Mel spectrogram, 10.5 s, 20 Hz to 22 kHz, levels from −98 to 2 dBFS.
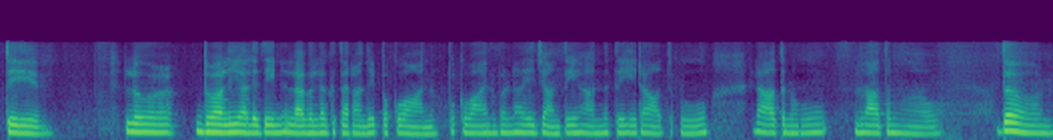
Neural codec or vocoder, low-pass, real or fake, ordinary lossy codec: codec, 16 kHz, about 1 kbps, DyCAST, with the encoder's durations; 7.2 kHz; fake; none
